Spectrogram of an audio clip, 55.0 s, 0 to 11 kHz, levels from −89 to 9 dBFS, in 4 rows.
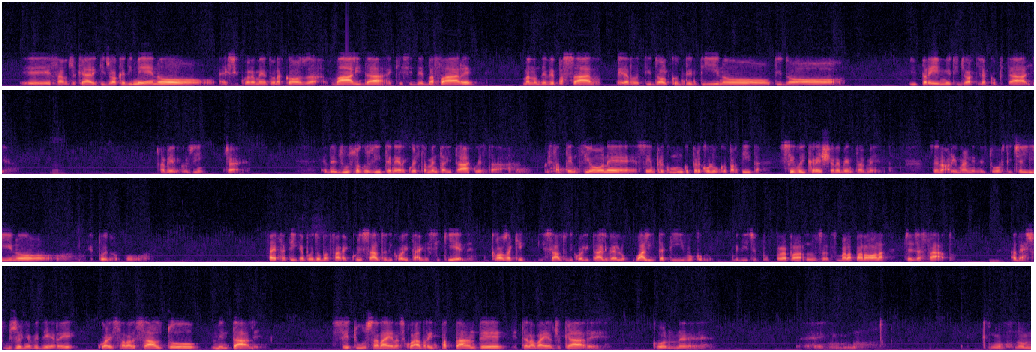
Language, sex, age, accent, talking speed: Italian, male, 50-69, native, 130 wpm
